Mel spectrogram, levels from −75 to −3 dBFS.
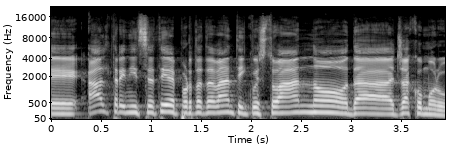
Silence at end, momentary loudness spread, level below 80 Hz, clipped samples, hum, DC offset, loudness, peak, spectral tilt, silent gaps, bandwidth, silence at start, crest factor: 0 s; 4 LU; -40 dBFS; under 0.1%; none; under 0.1%; -13 LUFS; 0 dBFS; -3.5 dB/octave; none; 18 kHz; 0 s; 12 dB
